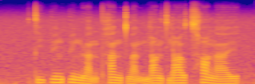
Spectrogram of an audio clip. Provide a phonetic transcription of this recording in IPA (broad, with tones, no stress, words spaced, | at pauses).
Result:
t̪i˦ py˦n py˥˨nɻa̰˨˩npʰa˥˨nt̪wa̰˨˩n mjɑ˥˨ŋt̪jɑ˦ʊ̯ t͡sʰɑ˥˨ŋ a˦ɪ̯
